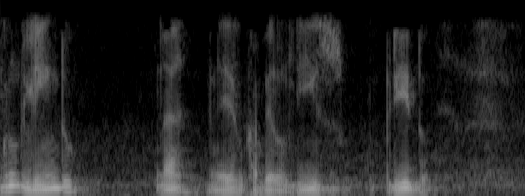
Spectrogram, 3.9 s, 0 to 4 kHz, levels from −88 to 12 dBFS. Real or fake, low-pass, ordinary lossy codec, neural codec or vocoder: fake; 3.6 kHz; MP3, 32 kbps; codec, 16 kHz, 4 kbps, FreqCodec, larger model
